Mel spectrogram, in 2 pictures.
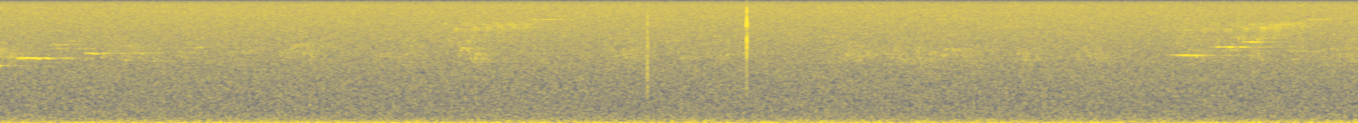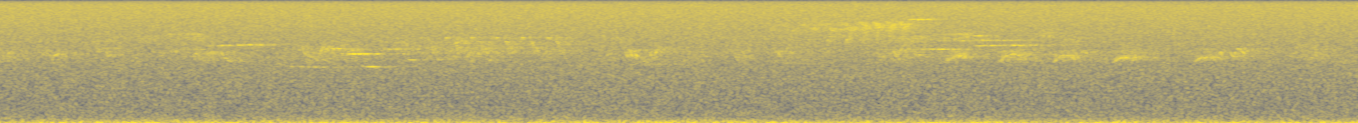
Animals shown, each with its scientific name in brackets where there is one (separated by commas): Blackburnian Warbler (Setophaga fusca), Hermit Thrush (Catharus guttatus), Red-eyed Vireo (Vireo olivaceus), Black-throated Green Warbler (Setophaga virens), Great Crested Flycatcher (Myiarchus crinitus), Ovenbird (Seiurus aurocapilla)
